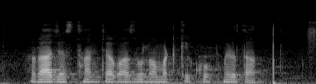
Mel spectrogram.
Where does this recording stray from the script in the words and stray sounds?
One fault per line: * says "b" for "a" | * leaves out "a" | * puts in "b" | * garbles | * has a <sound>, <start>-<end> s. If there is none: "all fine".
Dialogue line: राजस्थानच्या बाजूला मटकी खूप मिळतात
all fine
